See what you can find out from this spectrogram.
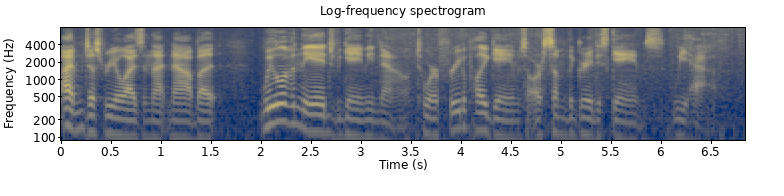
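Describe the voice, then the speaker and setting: Bright and sharp in tone, the voice moves at a fairly quick pace with lively intonation and big swings in loudness. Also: man, fairly low pitch for a man. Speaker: gaming youtuber. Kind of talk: gameplay commentary. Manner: halting, self-described stuttering.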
